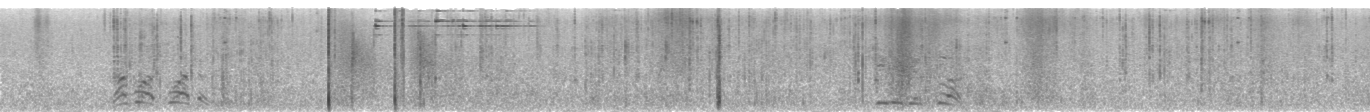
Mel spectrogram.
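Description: Footsteps crunch through grass and brush outdoors.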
